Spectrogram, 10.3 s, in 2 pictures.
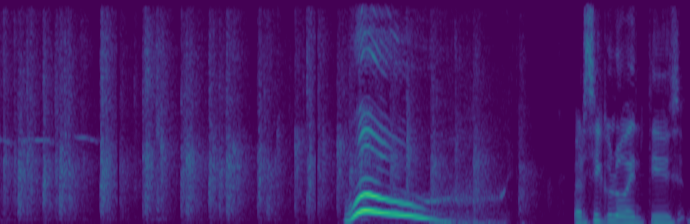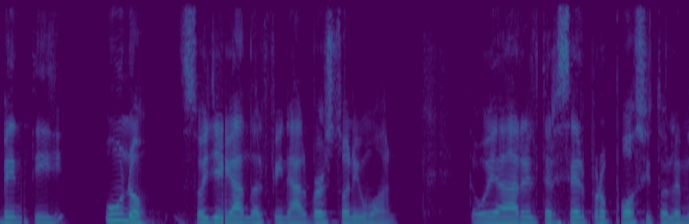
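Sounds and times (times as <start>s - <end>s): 
audience clapping hands: 0.0s - 4.1s
speech: 2.6s - 3.4s, 4.3s - 10.3s.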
